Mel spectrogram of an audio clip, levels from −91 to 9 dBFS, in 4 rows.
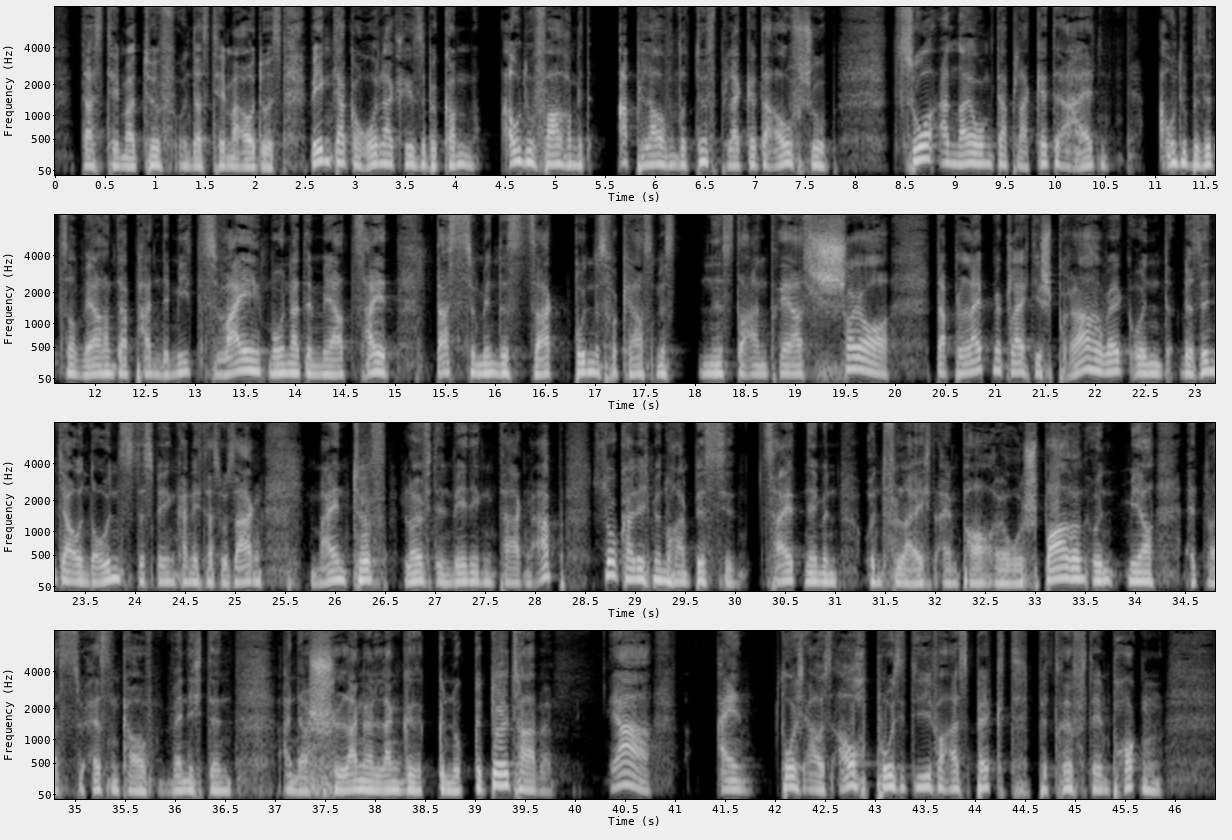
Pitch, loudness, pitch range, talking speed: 110 Hz, -18 LUFS, 100-125 Hz, 130 wpm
